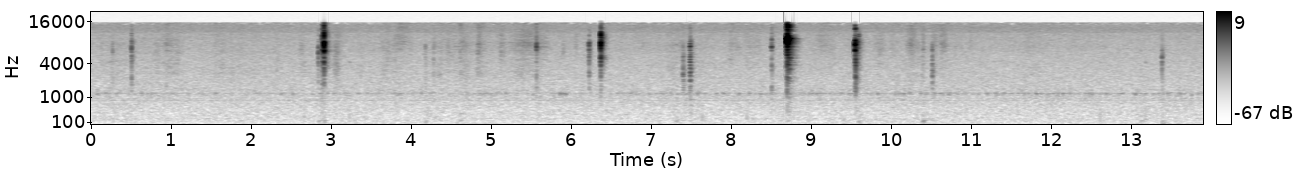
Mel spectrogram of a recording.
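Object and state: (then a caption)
Magnetic toy lattice clicking. An assembled Magnetix lattice, about hand-length, made of white plastic magnetic rods joined by steel balls, forms an open, hollow frame that is squeezed and bent into a loop by both hands. About a dozen sharp, bright clicks sound at irregular intervals as the magnets click and shift. Each click dies away almost instantly over a faint, steady background hiss.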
